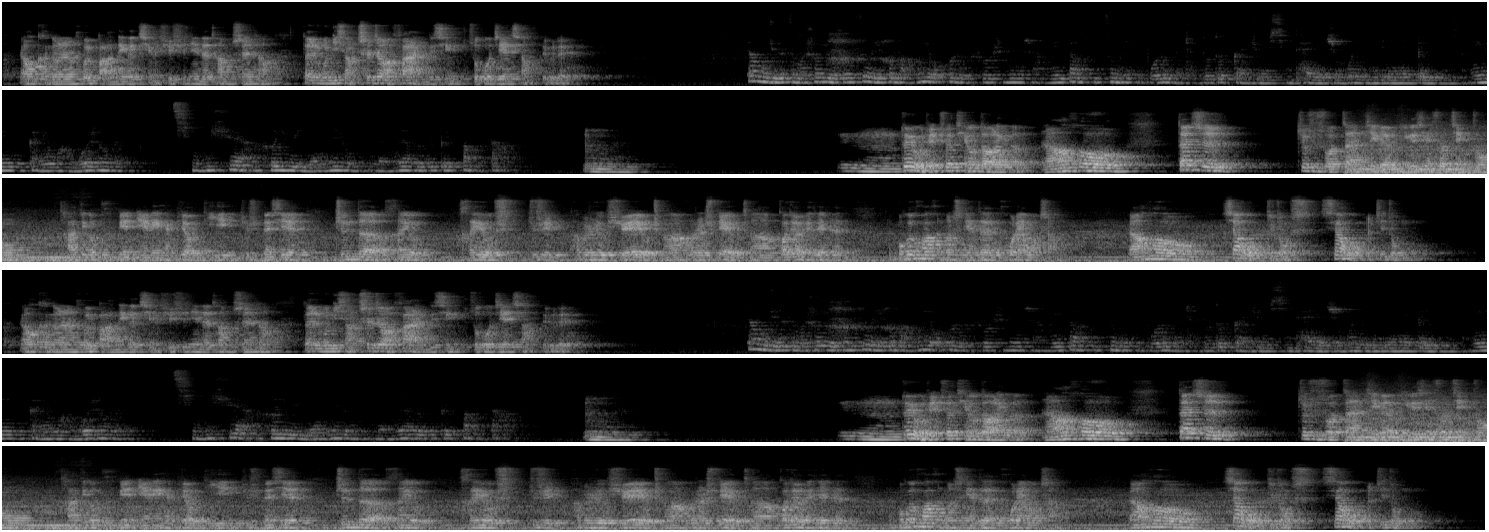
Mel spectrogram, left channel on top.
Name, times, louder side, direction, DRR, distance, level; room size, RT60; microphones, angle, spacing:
voice 1, 0.2-5.7 20.7-21.1 23.2-26.4 26.6-27.1 27.8-29.9 30.3-33.9 34.3-40.3 40.9-41.6 41.9-43.8, left 1 dB, 75° left, -2 dB, 1.1 m, -26 dB
voice 2, 7.4-16.1 16.6-19.9, left 3 dB, 35° left, -1 dB, 0.9 m, -41 dB
sound 1, 28.3-42.6, equal, 5° left, 0.4 m, -33 dB
5.2 x 2.4 x 3.3 m, 0.97 s
head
